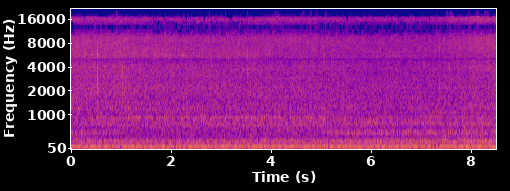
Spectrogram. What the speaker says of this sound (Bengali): আর সহজে আপনার এই পেঁয়াজটা ভাজা হয়ে যায়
